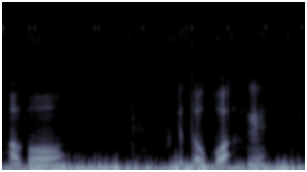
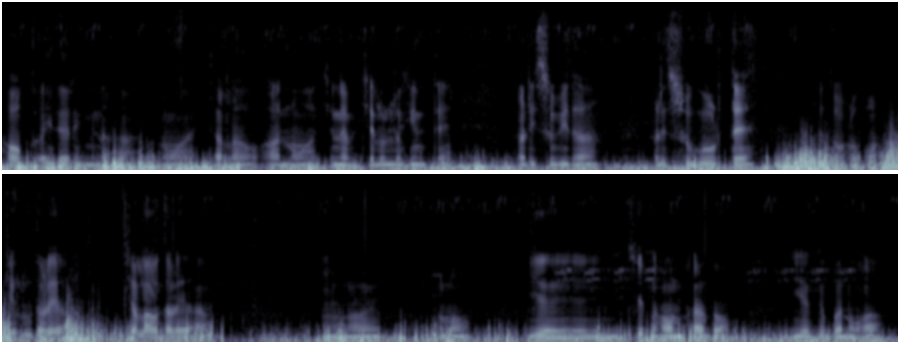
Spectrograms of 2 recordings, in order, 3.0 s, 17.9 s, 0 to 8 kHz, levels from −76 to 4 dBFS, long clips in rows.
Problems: none marked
